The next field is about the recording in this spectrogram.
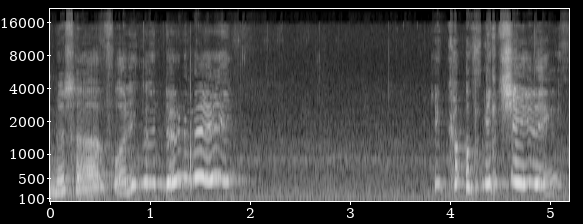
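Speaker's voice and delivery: high, upset little pupil's plea; pleading child. Retold or imitated. Retold child pleading after being caught.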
